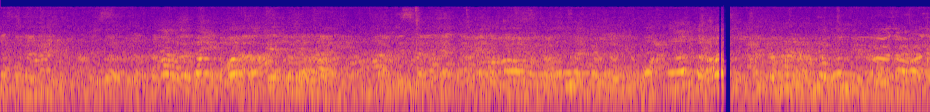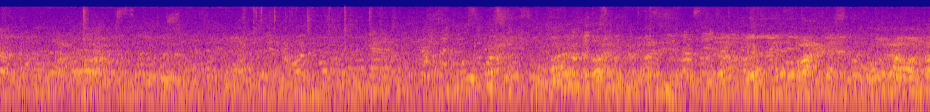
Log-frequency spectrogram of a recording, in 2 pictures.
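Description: Several people talking at once, their voices overlapping in an ongoing conversation, with a brief dropout in the sound about seven seconds in.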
